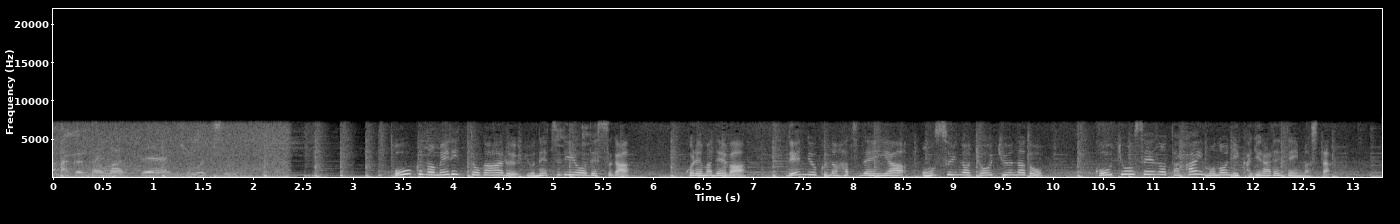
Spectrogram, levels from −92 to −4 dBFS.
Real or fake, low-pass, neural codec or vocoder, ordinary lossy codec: real; 7.2 kHz; none; none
